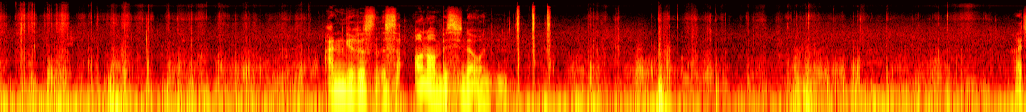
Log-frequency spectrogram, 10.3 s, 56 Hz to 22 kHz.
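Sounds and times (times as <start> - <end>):
50-euro paper banknote crinkling and rustling while being smoothed flat: 0.0 - 3.3, 5.2 - 10.0
speech: 3.3 - 5.2.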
